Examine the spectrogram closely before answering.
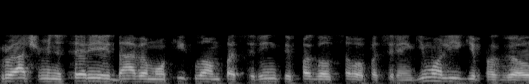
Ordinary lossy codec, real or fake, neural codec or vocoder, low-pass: AAC, 16 kbps; real; none; 7.2 kHz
